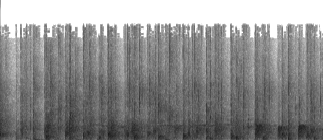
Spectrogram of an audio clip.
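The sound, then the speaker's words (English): Dense, steady clapping from several hands, a bright rapid patter of sharp slaps that stays loud and even throughout with no voices. “Clap.”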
